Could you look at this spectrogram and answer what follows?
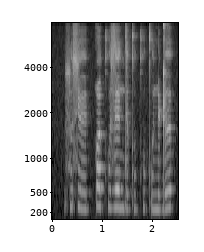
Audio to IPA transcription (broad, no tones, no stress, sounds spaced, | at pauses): sʷ ə s ʏ | qʷ i kʷʰ ɐ z ɛ n d ɛ kʷʼ e kʷʰ ɐ kʷʼ ə n ɛ ɖ ə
